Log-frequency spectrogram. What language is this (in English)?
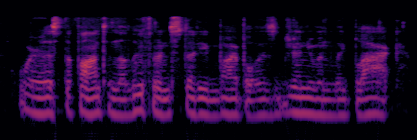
English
